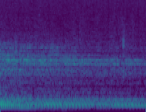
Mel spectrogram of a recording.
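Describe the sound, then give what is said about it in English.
A car carrying many people hums with a steady, fairly loud low rumble for a moment as it rolls past a roadside refreshment stand. No one speaks. “Boy, there were a lot of people in that car, too.”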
